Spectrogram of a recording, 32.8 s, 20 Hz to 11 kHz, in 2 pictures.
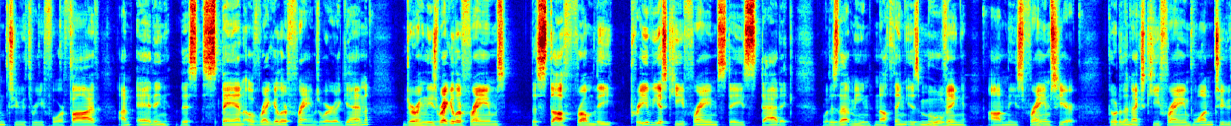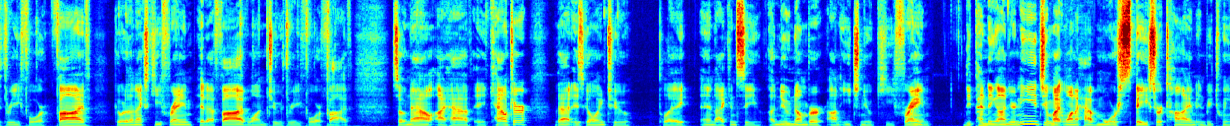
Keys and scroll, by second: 0.0 F5, 15.8 F5, 19.6 F5.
